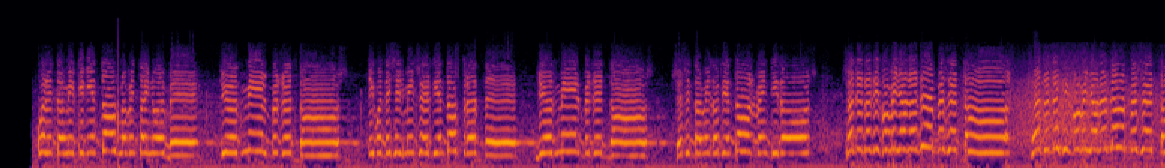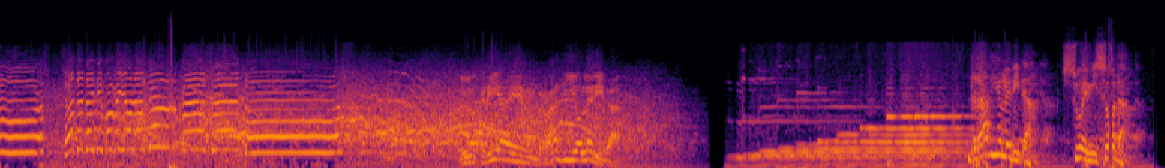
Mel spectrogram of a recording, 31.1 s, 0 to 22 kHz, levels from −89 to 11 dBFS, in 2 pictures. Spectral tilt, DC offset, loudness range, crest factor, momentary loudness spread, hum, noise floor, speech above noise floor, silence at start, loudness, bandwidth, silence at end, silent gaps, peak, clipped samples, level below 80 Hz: -6.5 dB/octave; under 0.1%; 5 LU; 12 dB; 8 LU; none; -43 dBFS; 27 dB; 0.4 s; -17 LUFS; 7.8 kHz; 0.2 s; 25.08-25.12 s; -4 dBFS; under 0.1%; -40 dBFS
